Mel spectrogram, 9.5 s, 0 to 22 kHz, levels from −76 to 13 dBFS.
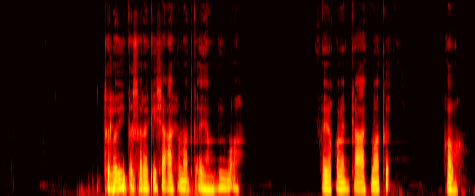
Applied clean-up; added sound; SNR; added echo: neural mask model DeepFilterNet 3.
